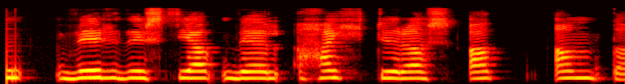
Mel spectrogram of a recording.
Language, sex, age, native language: Icelandic, male, 12, Icelandic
